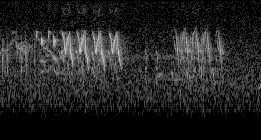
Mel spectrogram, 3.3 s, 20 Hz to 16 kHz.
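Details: Styan's grasshopper warbler on Miyakejima, recorded about 20 years ago, singing from atop low pine shoots: two short, high, rattling phrases of quick chirped notes, the second softer, against faint background hiss.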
